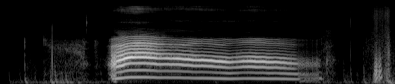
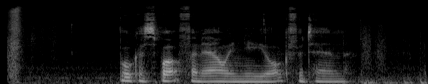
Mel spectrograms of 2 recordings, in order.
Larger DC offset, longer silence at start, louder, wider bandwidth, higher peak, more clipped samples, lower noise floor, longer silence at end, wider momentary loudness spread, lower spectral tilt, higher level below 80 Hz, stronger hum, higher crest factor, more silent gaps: neither; first, 1.1 s vs 0.05 s; first, -17 LUFS vs -32 LUFS; about the same, 16.5 kHz vs 16 kHz; first, -2 dBFS vs -16 dBFS; neither; second, -53 dBFS vs -57 dBFS; about the same, 0.05 s vs 0 s; first, 23 LU vs 20 LU; about the same, -3.5 dB/octave vs -4.5 dB/octave; second, -62 dBFS vs -56 dBFS; neither; about the same, 18 dB vs 20 dB; neither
